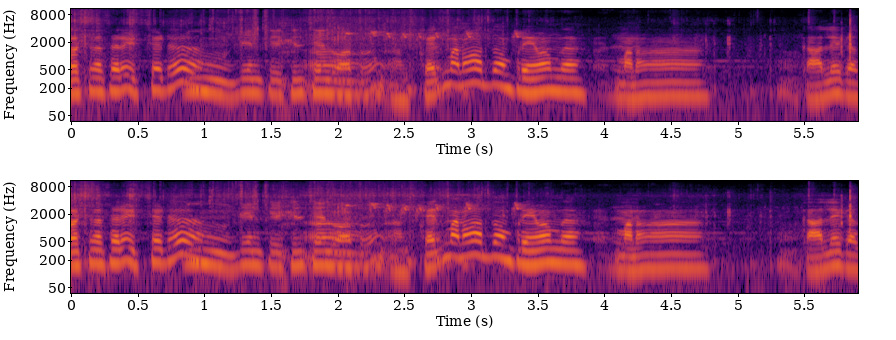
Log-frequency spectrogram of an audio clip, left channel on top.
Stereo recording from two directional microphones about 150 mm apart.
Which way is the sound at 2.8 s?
45° left (ahead or behind).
